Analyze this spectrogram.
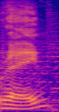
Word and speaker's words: re: The syllable re sounds like a ray gun or a ray of sunshine piercing the clouds.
